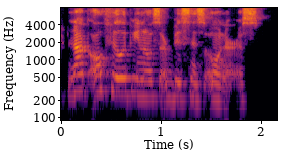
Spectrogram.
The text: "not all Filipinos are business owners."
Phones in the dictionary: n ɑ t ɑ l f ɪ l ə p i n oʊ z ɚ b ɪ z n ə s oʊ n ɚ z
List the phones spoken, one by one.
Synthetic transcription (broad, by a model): n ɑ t ɑ l f ɪ l ə p i n oʊ z ɚ b ɪ z n ə s oʊ n ɚ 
